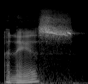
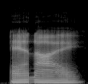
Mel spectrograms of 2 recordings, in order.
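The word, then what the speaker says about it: Anaïs: It's got a umlaut on the I. Aeneas? Aeneaslin? No, Anais. I think, looking at the pronunciation.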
